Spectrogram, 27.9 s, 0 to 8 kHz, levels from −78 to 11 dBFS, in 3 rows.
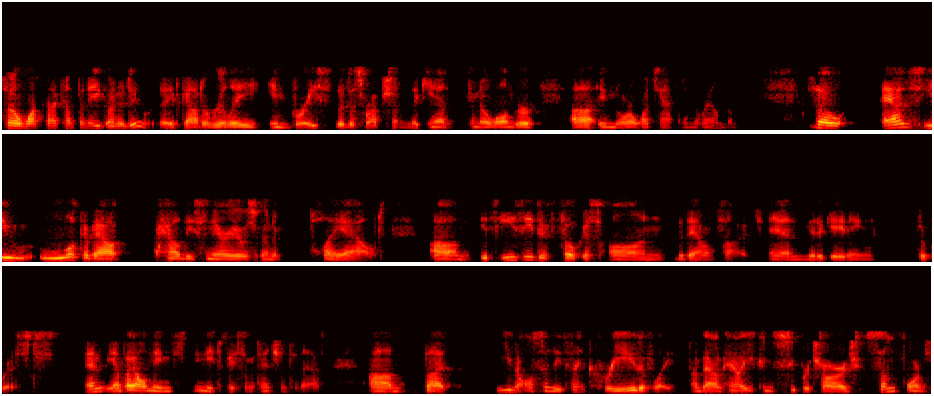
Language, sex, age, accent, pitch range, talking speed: English, male, 50-69, American, 110-160 Hz, 170 wpm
